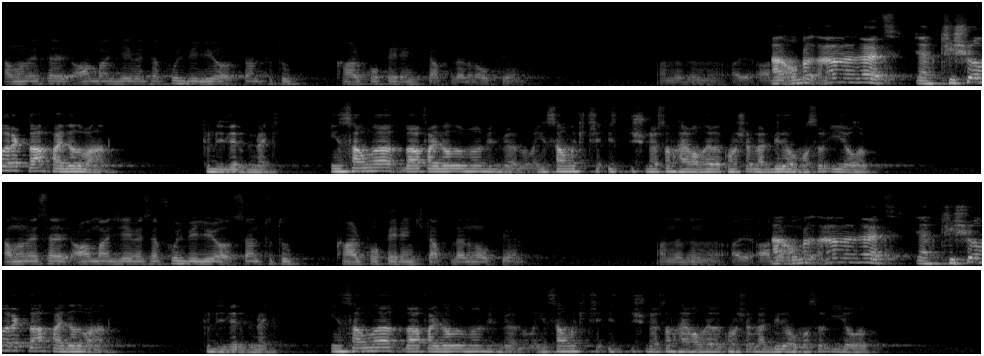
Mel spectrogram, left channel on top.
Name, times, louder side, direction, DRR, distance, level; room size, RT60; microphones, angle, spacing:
voice 1, 0.0-2.9 3.3-5.2 6.5-8.1, right 4 dB, 85° right, 0.5 m, -39 dB
voice 2, 7.7-10.9 11.8-12.5 13.1-18.5, left 4 dB, 65° left, 0.5 m, -29 dB
14.5 x 7.7 x 2.3 m
head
